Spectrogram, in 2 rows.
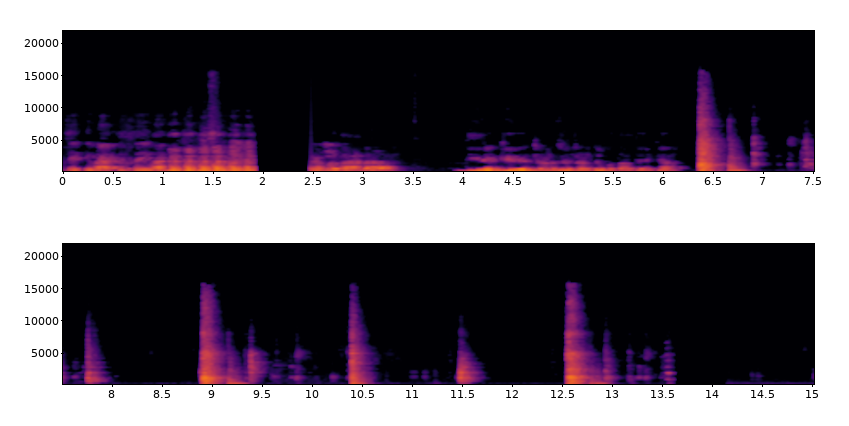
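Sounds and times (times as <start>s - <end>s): sharp cracks: 8.9s - 9.7s, 12.5s - 13.5s.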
